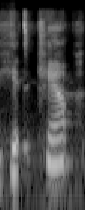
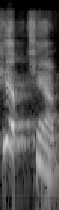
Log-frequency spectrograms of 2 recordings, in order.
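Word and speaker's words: Hipcamp: I said it wrong, but it's Hip Camp. Yeah, like put your right hip in.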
